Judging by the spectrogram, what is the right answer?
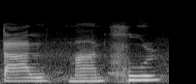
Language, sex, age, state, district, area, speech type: Assamese, male, 18-30, Assam, Jorhat, urban, spontaneous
